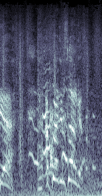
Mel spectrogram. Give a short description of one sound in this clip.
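A young woman pants heavily as she runs.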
